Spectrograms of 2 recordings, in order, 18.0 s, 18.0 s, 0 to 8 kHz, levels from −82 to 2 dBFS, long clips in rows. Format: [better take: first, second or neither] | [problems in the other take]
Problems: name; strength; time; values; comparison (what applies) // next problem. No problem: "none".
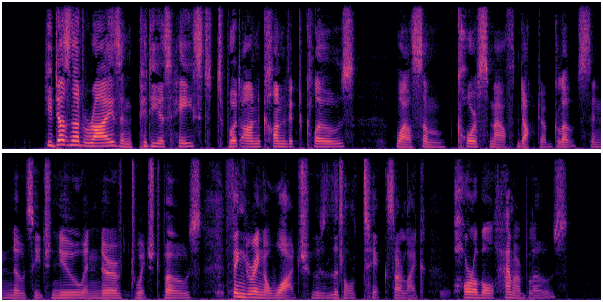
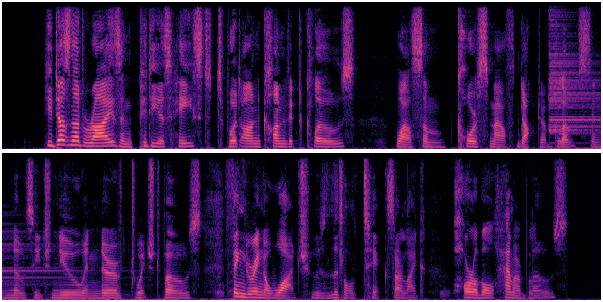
first | background sound (Gong); 11 dB below the speech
